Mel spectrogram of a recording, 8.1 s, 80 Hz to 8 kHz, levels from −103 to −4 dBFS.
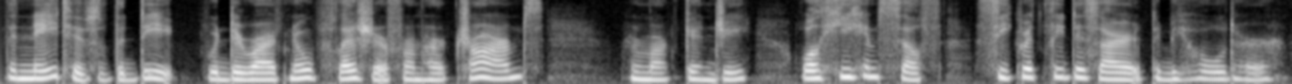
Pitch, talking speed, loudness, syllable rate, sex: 215 Hz, 165 wpm, -18 LUFS, 5.6 syllables/s, female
